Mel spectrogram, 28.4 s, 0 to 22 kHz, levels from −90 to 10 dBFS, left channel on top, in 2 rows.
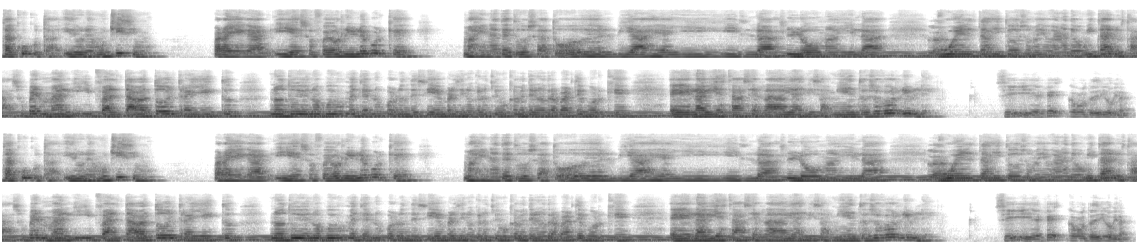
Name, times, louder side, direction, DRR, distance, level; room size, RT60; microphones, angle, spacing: voice 1, 0.0-1.9 2.7-5.1 5.8-25.8, right 1 dB, 85° left, 1.0 m, -22 dB
sound 1, 9.4-24.9, right 1 dB, 5° left, 0.5 m, -29 dB
voice 2, 11.6-11.9 26.6-28.2, right 4 dB, 65° right, 0.5 m, -30 dB
2.4 x 2.3 x 3.2 m
head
